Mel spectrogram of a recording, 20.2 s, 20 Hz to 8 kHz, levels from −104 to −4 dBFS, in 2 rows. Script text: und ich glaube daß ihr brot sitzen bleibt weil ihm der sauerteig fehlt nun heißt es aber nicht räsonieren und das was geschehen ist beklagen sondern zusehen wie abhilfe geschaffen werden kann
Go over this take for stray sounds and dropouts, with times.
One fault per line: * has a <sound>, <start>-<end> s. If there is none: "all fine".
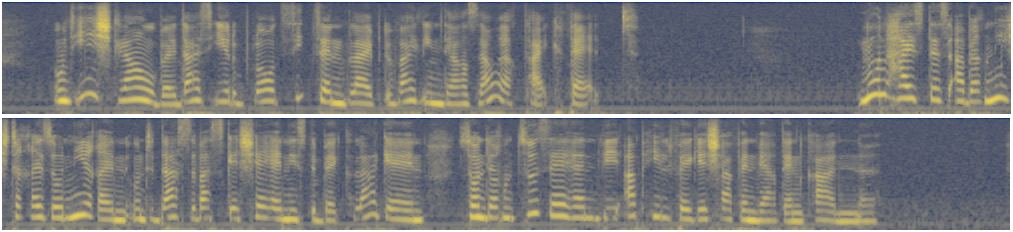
all fine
